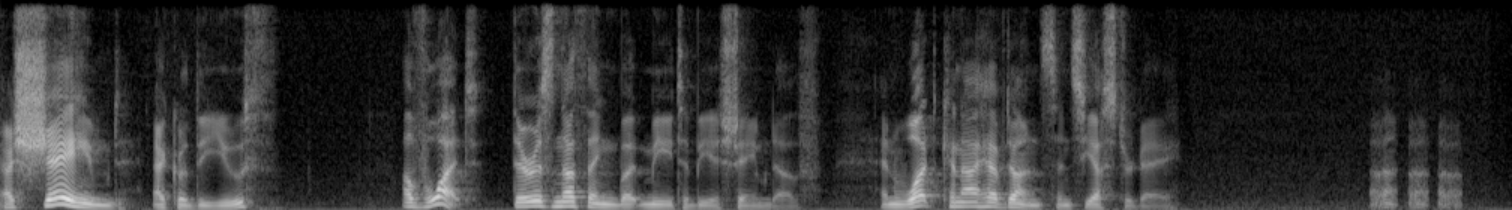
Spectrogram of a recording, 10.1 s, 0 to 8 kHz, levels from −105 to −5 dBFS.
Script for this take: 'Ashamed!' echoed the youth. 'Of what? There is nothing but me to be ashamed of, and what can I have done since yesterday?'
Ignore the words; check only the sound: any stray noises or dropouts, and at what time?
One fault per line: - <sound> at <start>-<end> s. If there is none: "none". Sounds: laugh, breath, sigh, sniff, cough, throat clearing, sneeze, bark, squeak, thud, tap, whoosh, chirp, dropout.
- laugh at 9.1-9.8 s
